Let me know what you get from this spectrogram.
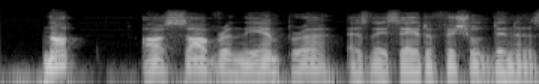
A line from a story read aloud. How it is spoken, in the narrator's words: said he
